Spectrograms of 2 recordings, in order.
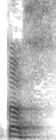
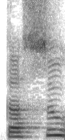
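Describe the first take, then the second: First: The word ends sharply on the s consonant. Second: The word ends with an added u vowel. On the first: The speaker calls it right. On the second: The speaker calls it wrong. "తస్సు కాదు"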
